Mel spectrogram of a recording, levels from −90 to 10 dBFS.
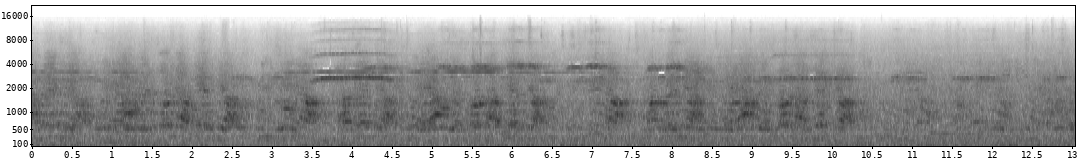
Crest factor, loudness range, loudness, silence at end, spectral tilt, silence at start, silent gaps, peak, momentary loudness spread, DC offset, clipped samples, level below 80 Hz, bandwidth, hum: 16 dB; 3 LU; -17 LUFS; 0 s; -4 dB/octave; 0 s; none; -2 dBFS; 7 LU; under 0.1%; under 0.1%; -32 dBFS; 15 kHz; none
